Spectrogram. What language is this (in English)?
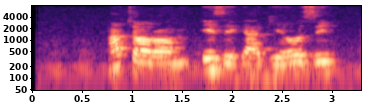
Igbo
